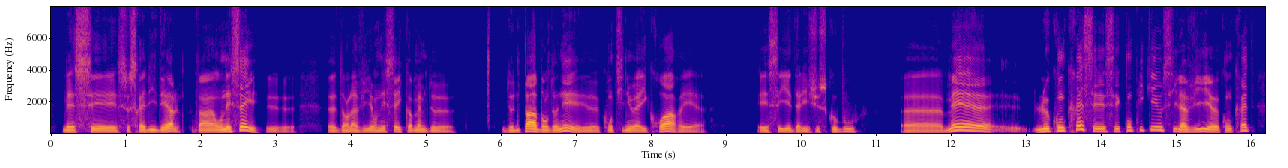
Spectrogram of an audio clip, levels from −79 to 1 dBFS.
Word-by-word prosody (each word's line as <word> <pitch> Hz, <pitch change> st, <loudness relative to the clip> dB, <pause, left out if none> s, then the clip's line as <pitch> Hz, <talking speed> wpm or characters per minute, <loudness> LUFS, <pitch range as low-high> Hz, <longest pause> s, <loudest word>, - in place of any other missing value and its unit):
Mais 105 Hz, +1 st, +3 dB
c'est 100 Hz, -3 st, 0 dB
ce 105 Hz, -, -8 dB
serait 105 Hz, 0 st, 0 dB
l'idéal. 110 Hz, +5 st, +2 dB, 0.2 s
Enfin, 105 Hz, 0 st, +1 dB
on 115 Hz, +3 st, +4 dB
essaye, 150 Hz, -, +4 dB
heu 80 Hz, -2 st, -10 dB, 0.5 s
heu, 95 Hz, 0 st, -2 dB
dans 95 Hz, +2 st, -2 dB
la 95 Hz, 0 st, 0 dB
vie, 95 Hz, +3 st, -3 dB
on 95 Hz, -2 st, -2 dB
essaye 115 Hz, +5 st, -2 dB
quand -, -, -2 dB
même 100 Hz, -2 st, -1 dB
de 85 Hz, -5 st, -6 dB, 0.7 s
de 100 Hz, -, -5 dB
ne 95 Hz, -, -5 dB
pas 145 Hz, +7 st, +7 dB
abandonner, 115 Hz, -, +2 dB
heu, 85 Hz, -2 st, -4 dB
continuer 100 Hz, +1 st, -3 dB
à -, -, +1 dB
y 90 Hz, -, -4 dB
croire 135 Hz, -2 st, +2 dB
et 80 Hz, -2 st, -6 dB
heu, -, -, -13 dB, 0.7 s
et 90 Hz, -, -3 dB
essayer 90 Hz, +2 st, -3 dB
d'aller 90 Hz, -1 st, -4 dB
jusqu'au 95 Hz, +5 st, -5 dB
bout. 130 Hz, +2 st, -6 dB, 0.6 s
Heu, 85 Hz, -1 st, -3 dB
mais, 195 Hz, -, +4 dB
heu, 155 Hz, -8 st, 0 dB
le 140 Hz, +6 st, +4 dB
concret, 175 Hz, -, +3 dB
c'est 145 Hz, -10 st, -1 dB
c'est 140 Hz, +2 st, -5 dB
compliqué 190 Hz, +6 st, -4 dB
aussi, 185 Hz, -9 st, -3 dB
la 115 Hz, -2 st, +5 dB
vie, 125 Hz, +4 st, +1 dB
heu, 110 Hz, -3 st, +4 dB
concrète, 170 Hz, -, -4 dB
105 Hz, 175 wpm, -20 LUFS, 95-140 Hz, 0.7 s, pas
